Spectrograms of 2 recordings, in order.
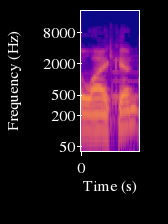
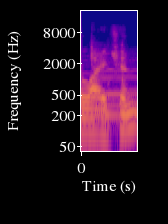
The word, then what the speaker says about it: lichen: And this particular lichen, or lichen, depending on, like I said, who you talk to and how they pronounce it.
